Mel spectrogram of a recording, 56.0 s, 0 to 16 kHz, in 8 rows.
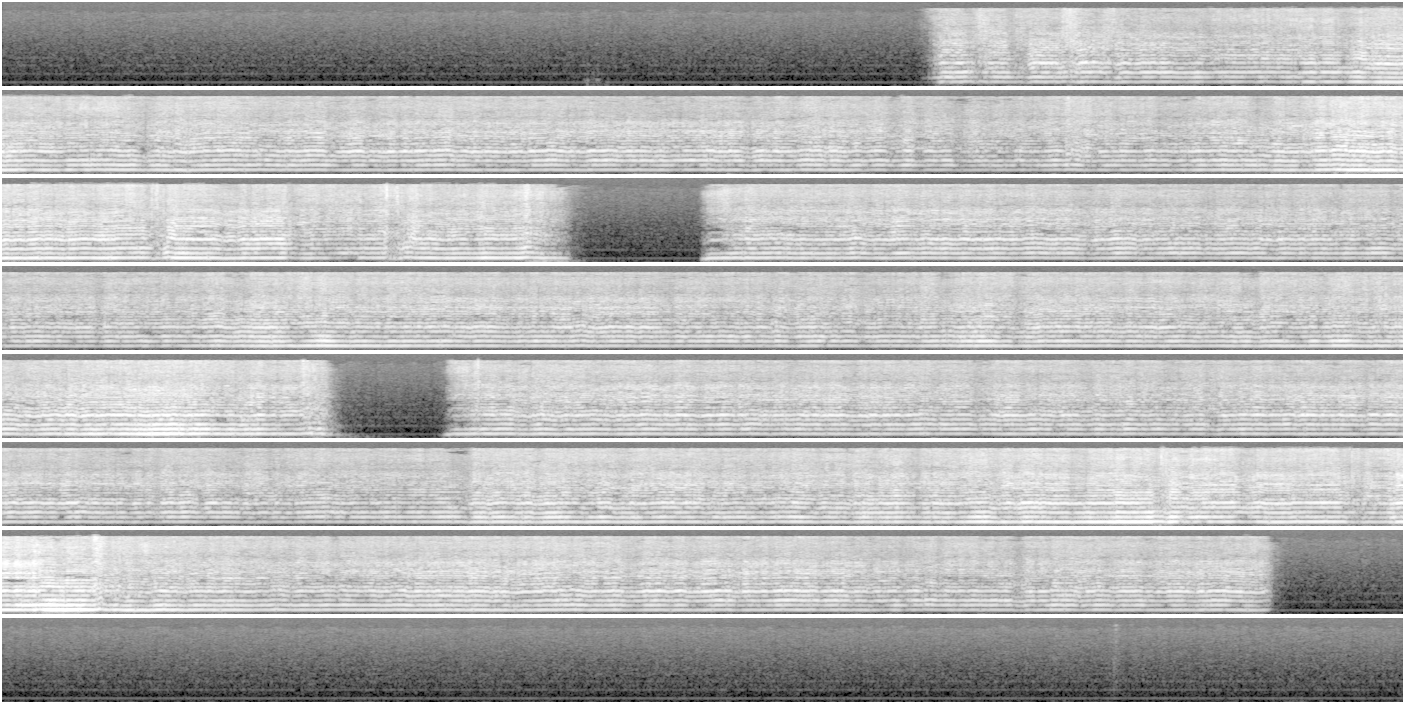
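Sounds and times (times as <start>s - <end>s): fly buzzing: 4.7s - 16.9s, 17.6s - 29.7s, 30.3s - 48.4s.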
